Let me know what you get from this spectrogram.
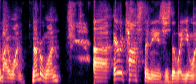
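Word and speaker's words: Eratosthenes: Number one, uh, Eratosineses is the way you want to pronounce that. Ersanes, I think, as close as we can get.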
